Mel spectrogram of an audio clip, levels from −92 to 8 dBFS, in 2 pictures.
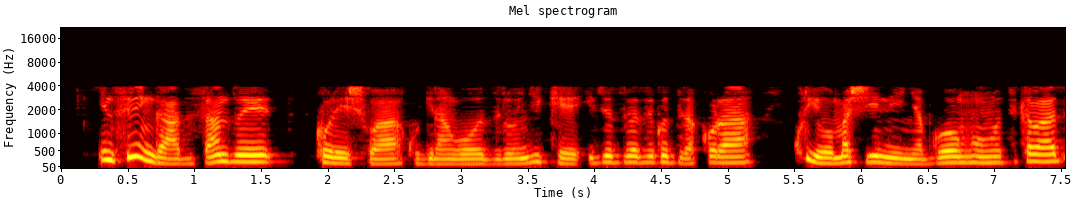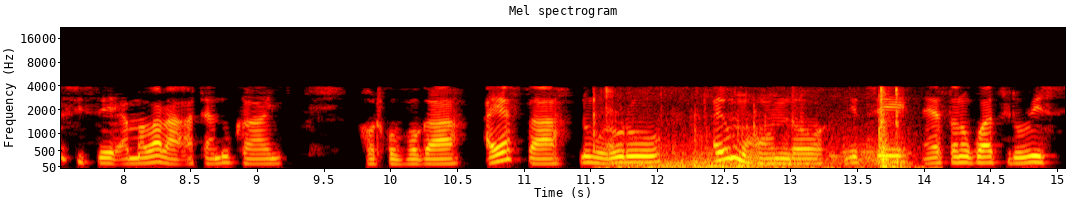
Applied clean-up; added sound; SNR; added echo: none; Sliding door / Slam / Wood; 4 dB; none.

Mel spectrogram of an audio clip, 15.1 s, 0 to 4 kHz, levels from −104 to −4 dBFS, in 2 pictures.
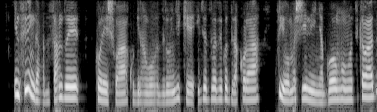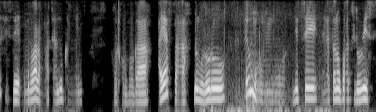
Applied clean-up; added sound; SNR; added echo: neural separator model SepFormer WHAM!.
